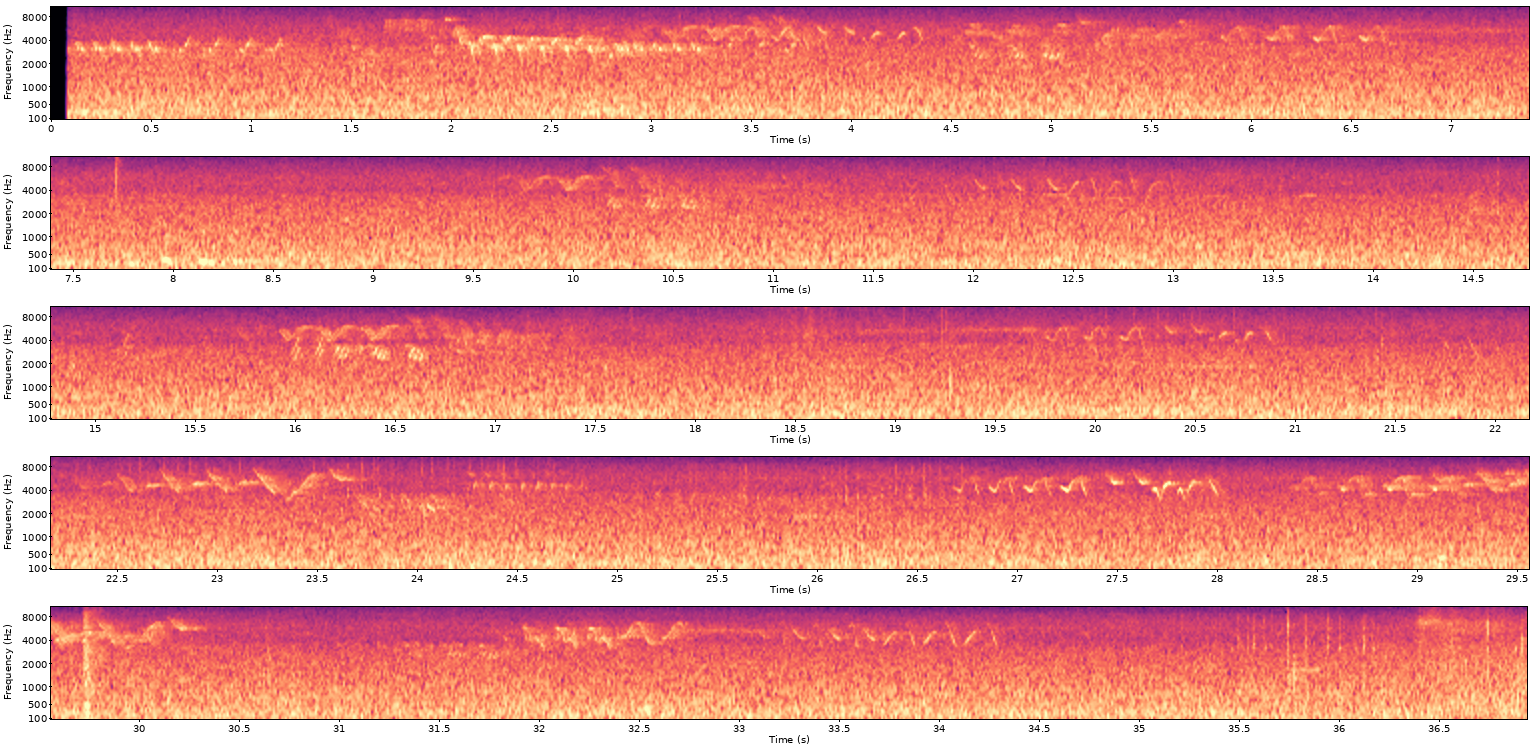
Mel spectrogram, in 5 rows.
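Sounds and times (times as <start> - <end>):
small birds singing: 0.1 - 7.3, 15.1 - 17.4, 18.5 - 34.4
outdoor background hiss: 0.1 - 36.9.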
